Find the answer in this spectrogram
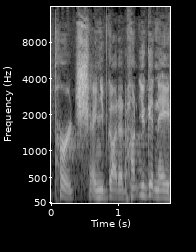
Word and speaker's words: Pyrcz: It's Ukrainian. You just say it like the fish, Pyrcz, and you get an A for that, 100% for that.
